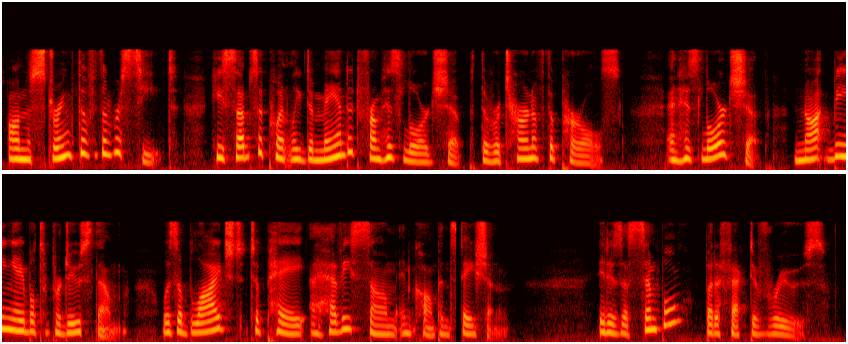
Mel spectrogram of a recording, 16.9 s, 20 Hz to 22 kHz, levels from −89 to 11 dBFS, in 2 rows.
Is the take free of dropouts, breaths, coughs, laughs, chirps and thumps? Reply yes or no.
no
